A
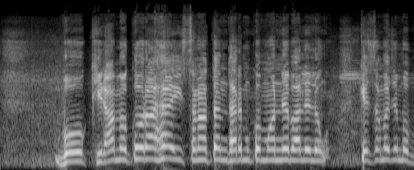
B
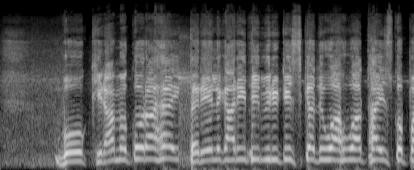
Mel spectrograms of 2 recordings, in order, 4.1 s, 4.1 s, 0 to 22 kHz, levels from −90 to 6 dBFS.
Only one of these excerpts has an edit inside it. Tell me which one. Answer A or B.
B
